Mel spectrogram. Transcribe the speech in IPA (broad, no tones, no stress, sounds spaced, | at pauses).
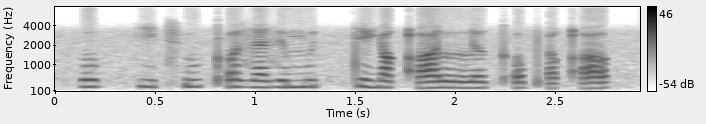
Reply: o kː i t͡sʼ u kʼ ɔ z a z ɯ m u tː e j ɔ qʼ ɔ lː ɤ kʼ ɔ pʼ o qʼ ɔ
